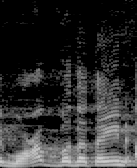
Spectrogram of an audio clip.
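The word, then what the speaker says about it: मुअव्वज़तैन: सही प्रोनाउंसिएशन है मुआवज़तैन, आपका जवाब दुरुस्त मान लेते हैं।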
